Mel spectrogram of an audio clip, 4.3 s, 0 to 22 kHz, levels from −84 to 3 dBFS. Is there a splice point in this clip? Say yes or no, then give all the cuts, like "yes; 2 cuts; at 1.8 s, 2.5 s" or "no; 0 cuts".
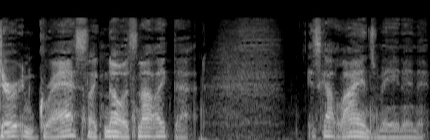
no; 0 cuts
